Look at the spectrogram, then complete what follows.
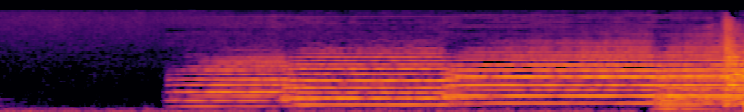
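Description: Brass band music: after a brief near-quiet start, held brass chords come in and change twice, and a low beat with a cymbal-like hit joins near the end.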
